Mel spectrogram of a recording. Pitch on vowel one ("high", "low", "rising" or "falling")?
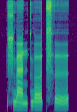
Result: low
